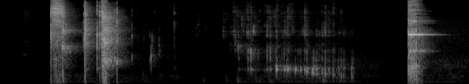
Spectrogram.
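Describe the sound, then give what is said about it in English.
Glasses clinking in a toast sound effect: a few sharp, bright clinks close together, then a faint stretch of light tinkling, and one more loud ringing clink near the end. “let's go ahead and do what we normally do and toast this one.”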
